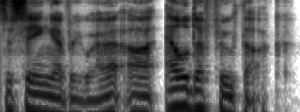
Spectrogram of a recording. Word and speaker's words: Futhark: The pronunciation of the first six characters is F, U, TH, A, R, K, hence Futhark .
